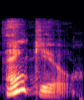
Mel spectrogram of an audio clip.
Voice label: Team Thanks, Female; T2 Female 02

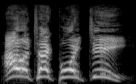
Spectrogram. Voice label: ILL ATTACK, Male; T2 Male 01

